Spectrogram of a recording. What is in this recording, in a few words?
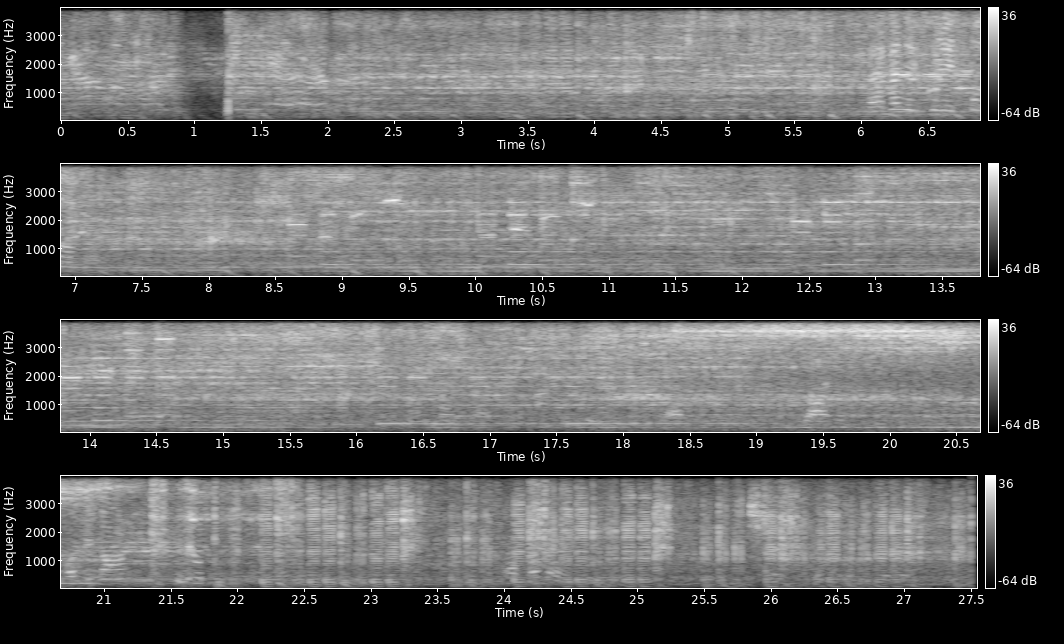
voicenote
